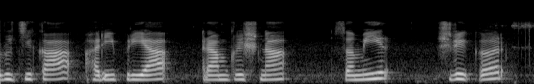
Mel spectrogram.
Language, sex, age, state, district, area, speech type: Sanskrit, female, 45-60, Karnataka, Belgaum, urban, spontaneous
